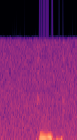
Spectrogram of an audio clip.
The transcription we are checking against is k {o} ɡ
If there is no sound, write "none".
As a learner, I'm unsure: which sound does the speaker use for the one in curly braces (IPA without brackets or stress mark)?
ɔ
